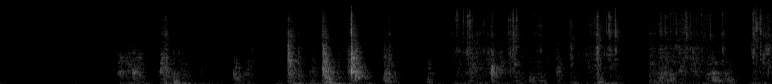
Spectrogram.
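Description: A cardboard box is pulled open.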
